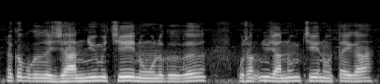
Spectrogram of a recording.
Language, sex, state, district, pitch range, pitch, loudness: Wancho, male, Arunachal Pradesh, Longding, 145-170 Hz, 155 Hz, -14 LUFS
